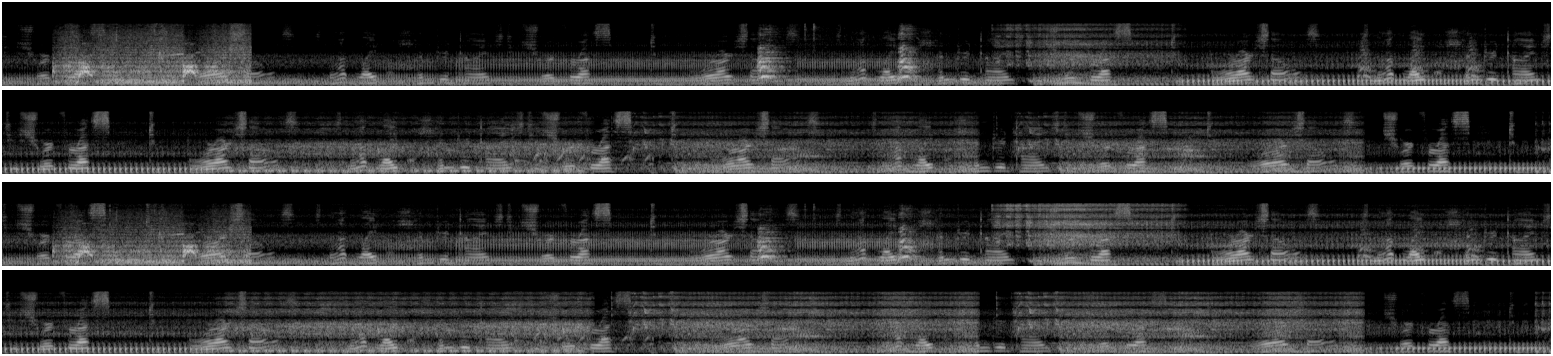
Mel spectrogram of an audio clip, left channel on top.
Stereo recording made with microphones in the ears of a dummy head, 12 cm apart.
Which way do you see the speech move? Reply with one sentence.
You can hear the speech travel towards the left.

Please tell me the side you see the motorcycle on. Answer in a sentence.
In this clip you hear the motorcycle on the right.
